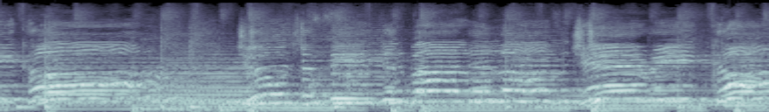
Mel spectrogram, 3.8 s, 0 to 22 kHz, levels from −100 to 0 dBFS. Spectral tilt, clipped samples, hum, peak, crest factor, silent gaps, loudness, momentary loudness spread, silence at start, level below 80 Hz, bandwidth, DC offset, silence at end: -4.5 dB/octave; under 0.1%; none; 0 dBFS; 16 dB; none; -15 LUFS; 4 LU; 0 s; -32 dBFS; 20 kHz; under 0.1%; 0 s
